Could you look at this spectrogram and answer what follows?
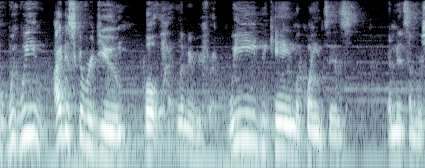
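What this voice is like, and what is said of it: Usual voice. Nothing is said of it.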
